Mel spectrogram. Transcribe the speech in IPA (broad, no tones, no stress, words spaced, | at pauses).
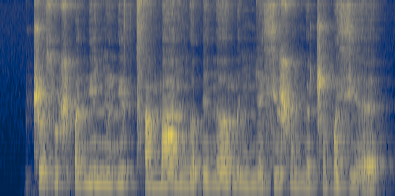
ʈ͡ʂœsũʂʔœnʲɛ ɲũnʲɜt t͡sʼãma ɾə̃ŋə ʔenɜ meŋɲɛsʲøʂ ũŋɛʈ͡ʂə̃pɐ zʲɛ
